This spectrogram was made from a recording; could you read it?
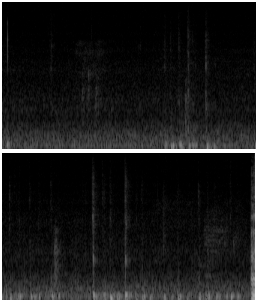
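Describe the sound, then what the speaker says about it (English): Quiet typing on a computer keyboard, a steady run of soft close clicks and taps that picks up in density partway through, alone without talk. "Still typing."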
